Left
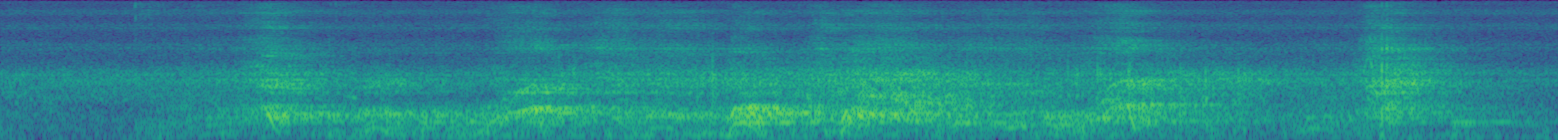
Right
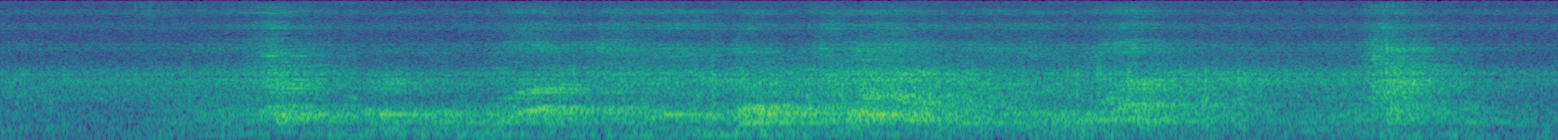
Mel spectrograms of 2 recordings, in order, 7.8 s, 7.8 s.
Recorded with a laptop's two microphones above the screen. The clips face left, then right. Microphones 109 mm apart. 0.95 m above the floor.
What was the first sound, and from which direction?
A zipper, 75° left (ahead or behind).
